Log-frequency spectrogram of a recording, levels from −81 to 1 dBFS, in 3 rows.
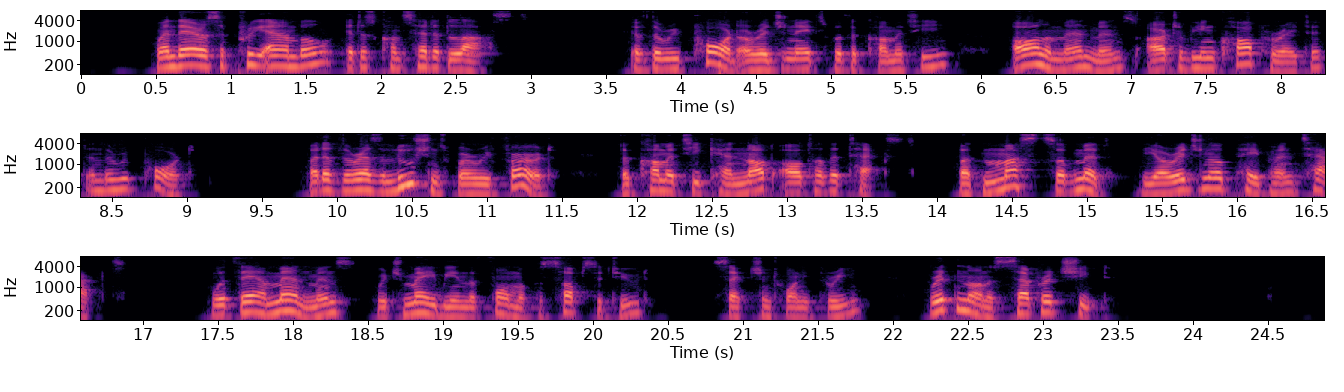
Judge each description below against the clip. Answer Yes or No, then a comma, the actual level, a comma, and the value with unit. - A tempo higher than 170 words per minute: No, average, 150 wpm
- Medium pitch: Yes, medium, 155 Hz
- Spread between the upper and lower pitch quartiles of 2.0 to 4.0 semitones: No, average, 4.5 semitones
